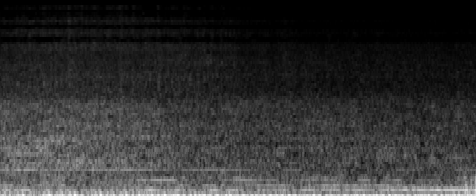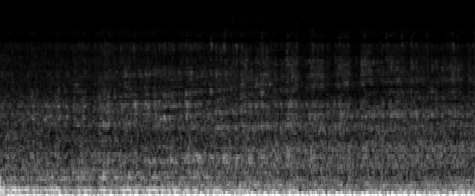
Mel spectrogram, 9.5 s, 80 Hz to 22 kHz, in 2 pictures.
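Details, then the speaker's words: 1986 Ford Mustang Foxbody after head and intake work, throttle body slightly sticky: steady, even low rumble with a smooth beat and no knocks or misses; the engine idles cleanly. "Runs really good. Idles."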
